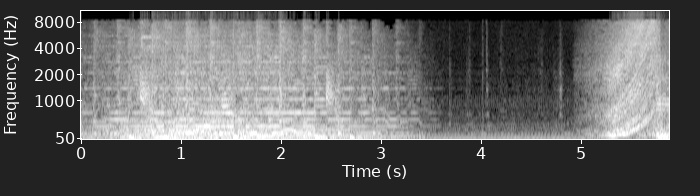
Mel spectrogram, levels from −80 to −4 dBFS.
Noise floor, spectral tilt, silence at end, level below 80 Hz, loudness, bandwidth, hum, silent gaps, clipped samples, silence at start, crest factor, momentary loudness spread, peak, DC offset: -31 dBFS; -4.5 dB/octave; 0 s; -16 dBFS; -7 LUFS; 11 kHz; none; none; 3%; 0 s; 8 dB; 15 LU; 0 dBFS; under 0.1%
